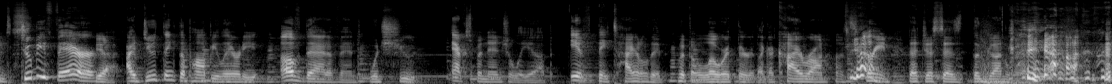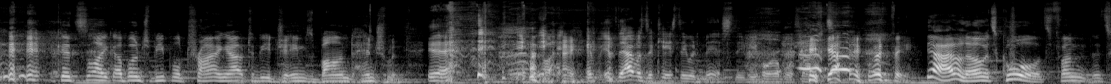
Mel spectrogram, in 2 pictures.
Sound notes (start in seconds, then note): 10.0 laughing happily; 15.5 laughing happily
